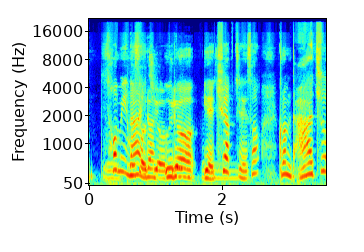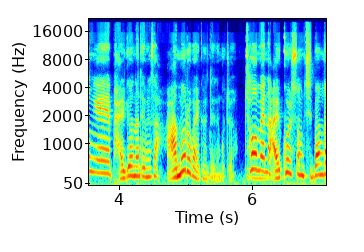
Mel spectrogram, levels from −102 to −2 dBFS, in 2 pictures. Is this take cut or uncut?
cut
